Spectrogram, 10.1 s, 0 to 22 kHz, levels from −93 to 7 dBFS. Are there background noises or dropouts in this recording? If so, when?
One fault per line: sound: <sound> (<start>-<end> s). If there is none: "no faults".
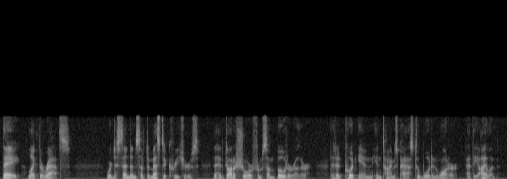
no faults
